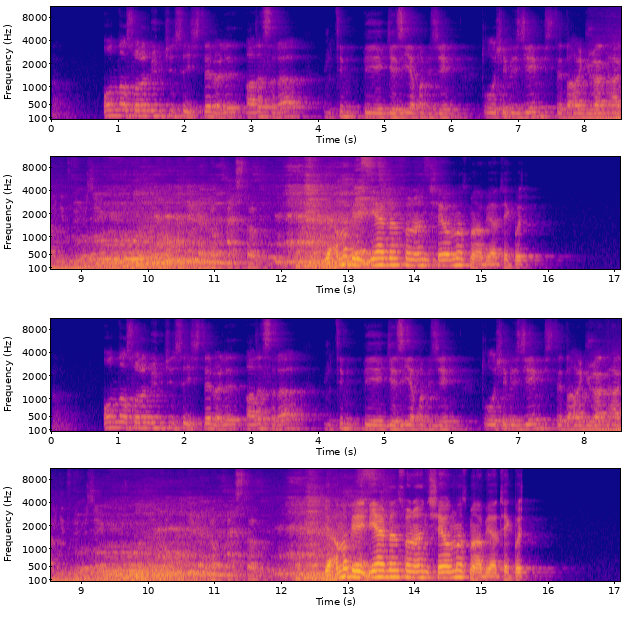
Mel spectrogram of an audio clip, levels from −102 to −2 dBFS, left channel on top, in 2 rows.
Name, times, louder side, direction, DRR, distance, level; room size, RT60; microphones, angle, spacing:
voice 1, 0.8-3.7 4.1-6.1 6.5-9.4 9.7-10.5 10.9-11.7, equal, ahead, 2.8 m, -42 dB
Laughter, 8.1-14.3, left 1 dB, 50° left, 7.8 m, -34 dB
voice 2, 12.6-15.6, right 4 dB, 90° right, 0.8 m, -26 dB
28.5 x 16.0 x 3.1 m
head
